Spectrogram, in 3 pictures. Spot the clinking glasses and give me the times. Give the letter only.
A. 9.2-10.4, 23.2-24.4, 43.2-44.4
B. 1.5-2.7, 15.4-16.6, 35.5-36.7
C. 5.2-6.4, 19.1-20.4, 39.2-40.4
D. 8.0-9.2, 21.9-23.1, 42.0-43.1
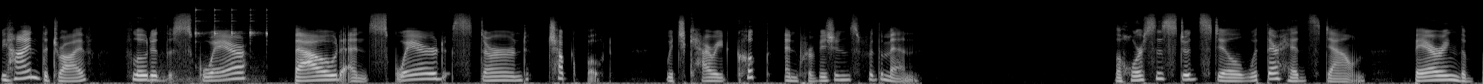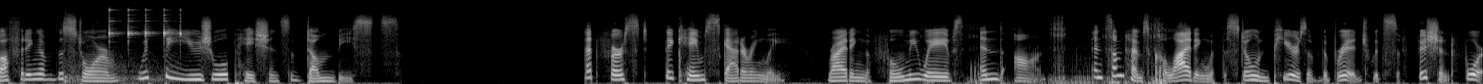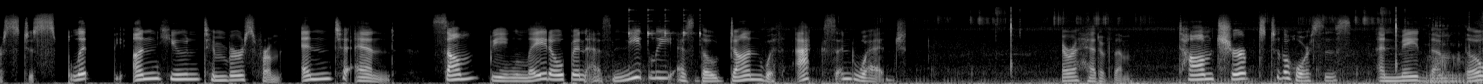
B.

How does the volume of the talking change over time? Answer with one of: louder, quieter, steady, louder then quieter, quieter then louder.
steady.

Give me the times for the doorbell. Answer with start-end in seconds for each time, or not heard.
not heard.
